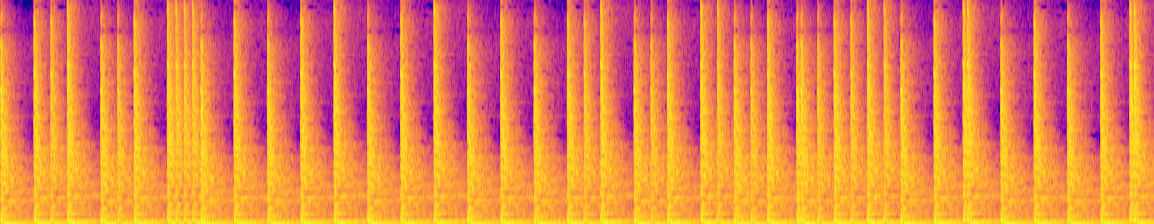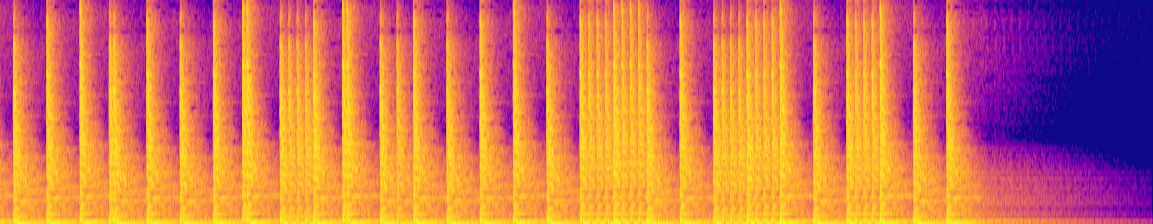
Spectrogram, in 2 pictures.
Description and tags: MIDI timpani piece for some heroic/menacing/comedy visual art or theatrical play.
